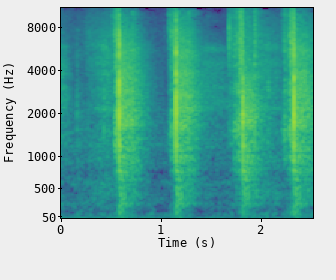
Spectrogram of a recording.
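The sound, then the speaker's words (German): A knife cuts food into thin slices on a board. Four crisp chopping strikes land at a steady, unhurried pace, each with a short woody knock and nothing else heard. “entspannt dünne Scheibchen runterschneiden. So. Und die letzte Hälfte auch wieder oben, unten cutten.”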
